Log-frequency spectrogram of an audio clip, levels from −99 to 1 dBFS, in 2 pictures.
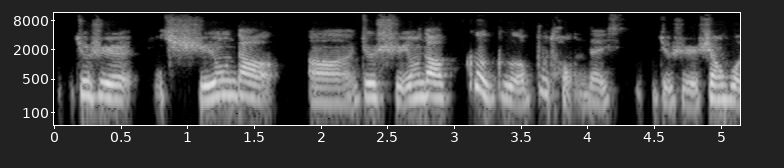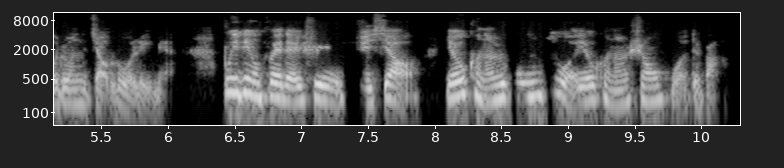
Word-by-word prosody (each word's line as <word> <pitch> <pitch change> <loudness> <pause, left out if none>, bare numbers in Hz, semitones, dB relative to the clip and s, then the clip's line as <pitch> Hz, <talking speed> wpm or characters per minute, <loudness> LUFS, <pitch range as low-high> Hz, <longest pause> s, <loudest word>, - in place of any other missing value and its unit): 就 235 -3 +1
是 205 - +2 0.2
使 180 - 0
用 230 +4 +4
到 210 -5 +1 0.2
呃， 165 0 -2
就 205 +2 +3
使 180 -4 -3
用 195 +4 +2
到 215 -2 +5
各 335 -10 +2
个 190 -1 -2
不 265 - -8
同 - - -8
的 - - -5 0.4
就 - - -5
是 - - -4
生 190 -2 +2
活 170 -4 0
中 155 -1 -2
的 150 - -7
角 - - -2
落 - - -4
里 - - -7
面， - - -13 0.4
不 260 - 0
一 260 - +7
定 245 -5 +5
非 205 -2 +5
得 170 -1 +4
是 190 +2 0 0.3
学 160 - -2
校， 200 +5 +2 0.2
也 195 - +1
有 230 - +7
可 215 -6 0
能 170 +3 -1
是 200 - +6
工 210 +2 -1
作， 245 -5 -1
也 170 - 0
有 175 - +4
可 180 - -5
能 145 +2 -6
是 - - -3
生 170 0 -1
活， 185 - -8
对 - - -8
吧？ - - -9
200 Hz, 285 characters per minute, -24 LUFS, 175-220 Hz, 0.4 s, 一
